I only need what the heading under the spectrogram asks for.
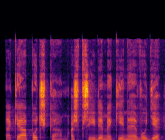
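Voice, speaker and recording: A woman's voice: medium pitch, darkish tone, natural voice. A thirsty little boy from a storybook, plaintive and childlike, as a woman narrator gives him voice. He sounds tired and insistent.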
